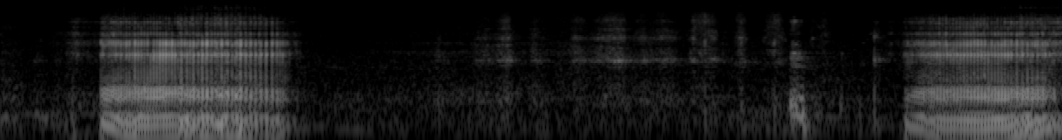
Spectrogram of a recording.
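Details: Sleeping dog snoring: two buzzy, rattling breath sounds about four seconds apart with quiet between.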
